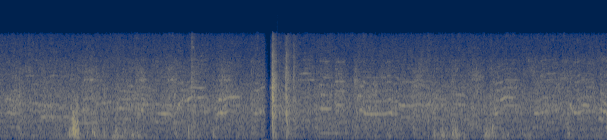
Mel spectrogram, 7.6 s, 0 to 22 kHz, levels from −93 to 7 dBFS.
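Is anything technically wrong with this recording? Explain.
Yes, there are two faults, close together in the middle of the clip.

Short stall from a late packet, 3.31 to 3.40 s: a packet arrived late and the jitter buffer ran dry, so the receiver held the last sound for 66 ms, then resumed where it left off. Nothing is lost, but the sound is stretched, with a buzz or dip, and playback runs 66 ms later.

Short concealed packet loss, 3.46 to 3.49 s: about 40 ms of audio never reached the decoder in time. The receiver covered it with 14 ms of synthesized continuation and cut the delay back by roughly 30 ms. This is heard as a brief smear or wobble, and a short sound may be missing.

The call path adds its own coding noise, with no content above 8 kHz, which fits Opus at around 24 kbps.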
